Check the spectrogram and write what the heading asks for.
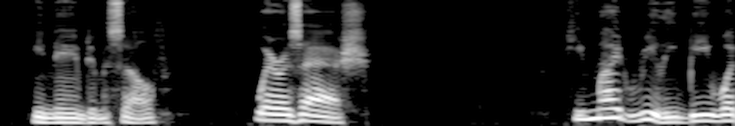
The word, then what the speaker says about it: Ash: I am a kin of Asha. We return to the hill. Ash. Not Asha, but Ash. Ross, though sure of that pronunciation, was still cautious.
